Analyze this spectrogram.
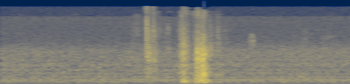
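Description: A small bird's wings flutter briefly as it takes off.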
